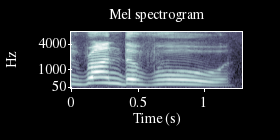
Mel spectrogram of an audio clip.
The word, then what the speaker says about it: rendezvous: oh keep guessing so let me tell you how it is being pronounced is rendezvous how did i pronounce that rendezvous again rendezvous okay the next one c-h-e-z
